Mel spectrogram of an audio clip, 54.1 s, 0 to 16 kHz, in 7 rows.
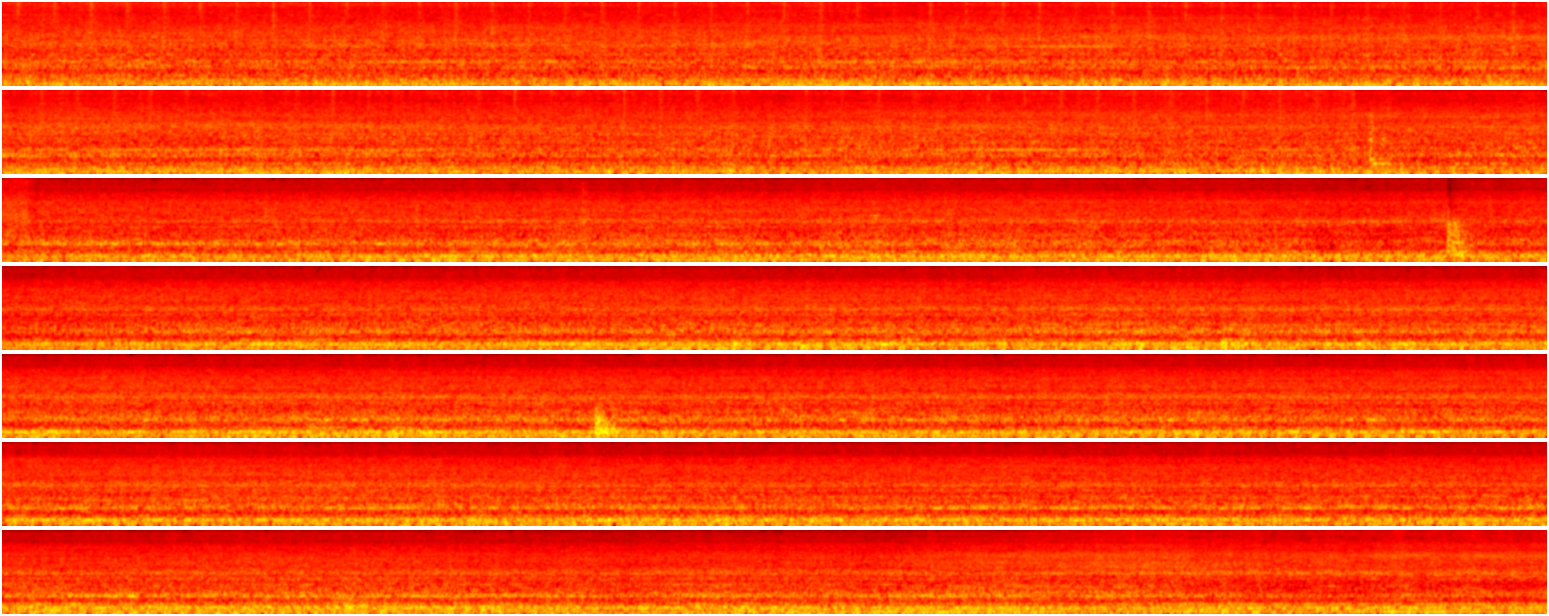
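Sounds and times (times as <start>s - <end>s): sawmill machinery humming: 0.0s - 54.0s
knock: 22.6s - 23.0s, 33.8s - 34.1s.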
